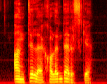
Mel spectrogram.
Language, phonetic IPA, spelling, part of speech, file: Polish, [ãnˈtɨlɛ ˌxɔlɛ̃nˈdɛrsʲcɛ], Antyle Holenderskie, proper noun, Pl-Antyle Holenderskie.ogg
